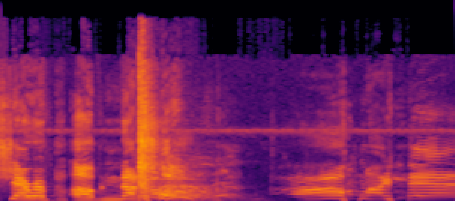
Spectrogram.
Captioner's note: Robin's head is banged against the cell bars. Crowd gasps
